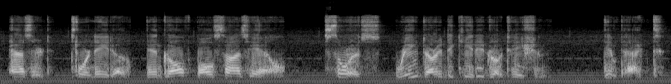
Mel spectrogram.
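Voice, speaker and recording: A man's voice: medium pitch, bright, forceful tone. A man reading a scripted emergency warning in a formal, clipped announcer's manner. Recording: noisy, humming weather radio sound.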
